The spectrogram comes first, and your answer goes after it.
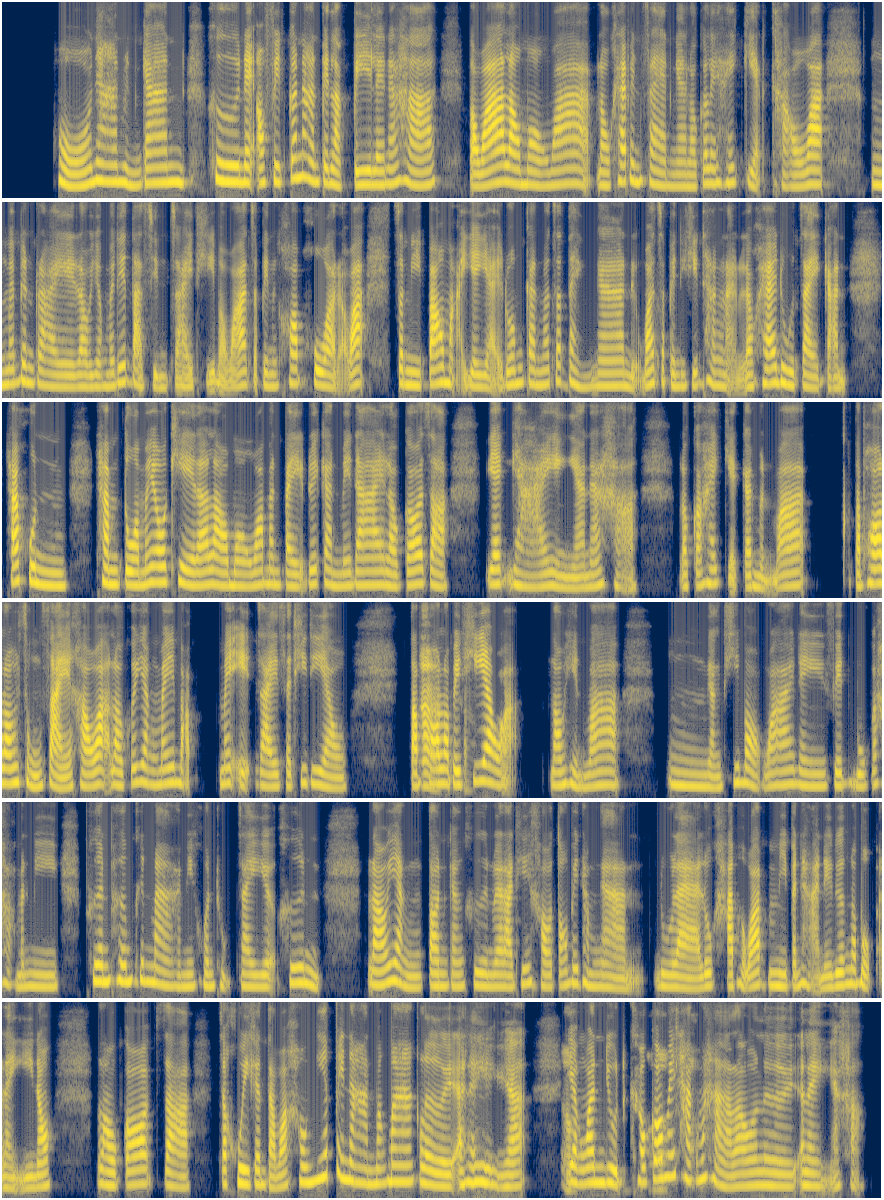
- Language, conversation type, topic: Thai, advice, ทำไมคุณถึงสงสัยว่าแฟนกำลังมีความสัมพันธ์ลับหรือกำลังนอกใจคุณ?
- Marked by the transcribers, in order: other background noise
